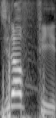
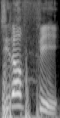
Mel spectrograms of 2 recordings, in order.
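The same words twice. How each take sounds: Both takes have the same delivery.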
